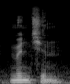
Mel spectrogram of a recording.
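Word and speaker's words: München: written differently in English for example Munich is actually called munchin or Berlin would be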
